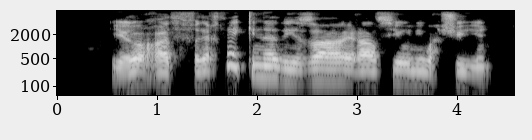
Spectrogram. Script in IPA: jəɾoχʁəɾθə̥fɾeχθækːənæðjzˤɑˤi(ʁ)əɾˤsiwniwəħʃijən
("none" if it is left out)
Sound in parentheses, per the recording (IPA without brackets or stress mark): ʁ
